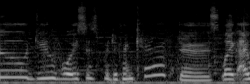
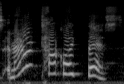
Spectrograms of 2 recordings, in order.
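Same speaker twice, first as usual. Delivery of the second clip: very high-pitched character voice; 12 semitones higher than usual. Describing the voice used for Fef, the speaker demonstrates it: really high-pitched Fef voice. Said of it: "I go into this really high pitched voice".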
